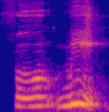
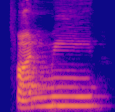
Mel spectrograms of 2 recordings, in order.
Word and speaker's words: Funmi: I say Funmi, 2 syllables. Like, it's not that hard. But somehow people find ways to fun me, funny, fungi, and I'm listening and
